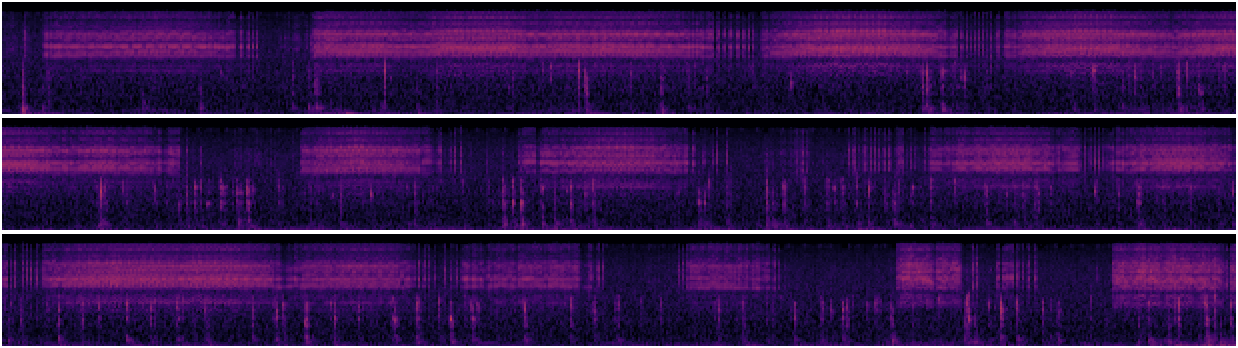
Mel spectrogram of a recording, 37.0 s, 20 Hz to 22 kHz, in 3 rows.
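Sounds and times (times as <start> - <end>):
rumble of wind and water: 0.0 - 37.0
fishing reel clicking: 0.2 - 37.0.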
